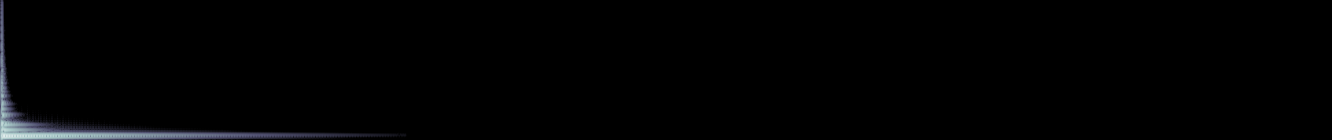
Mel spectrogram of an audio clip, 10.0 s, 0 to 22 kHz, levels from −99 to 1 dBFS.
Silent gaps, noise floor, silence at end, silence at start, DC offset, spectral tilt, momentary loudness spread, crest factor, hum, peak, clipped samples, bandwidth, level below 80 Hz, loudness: none; -85 dBFS; 8.85 s; 0 s; under 0.1%; -9.5 dB/octave; 24 LU; 28 dB; none; -2 dBFS; under 0.1%; 4 kHz; -62 dBFS; -22 LUFS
